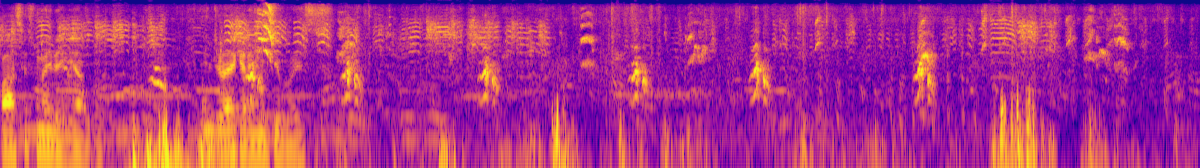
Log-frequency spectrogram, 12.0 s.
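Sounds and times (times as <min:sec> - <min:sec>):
wings flapping: 0:04.9 - 0:10.6.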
